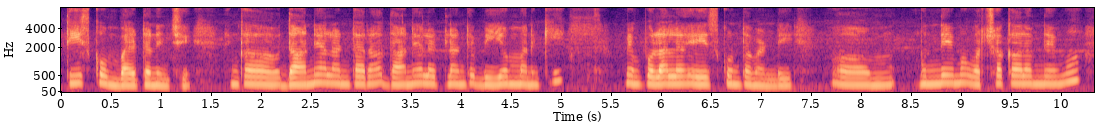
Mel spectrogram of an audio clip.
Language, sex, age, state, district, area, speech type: Telugu, female, 18-30, Telangana, Sangareddy, rural, spontaneous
